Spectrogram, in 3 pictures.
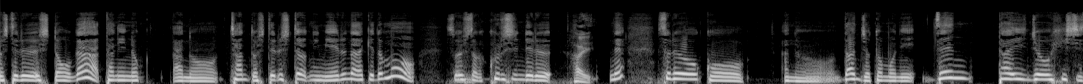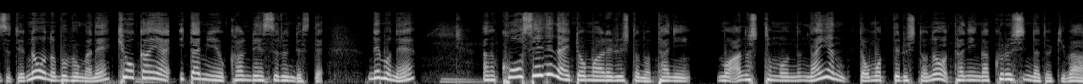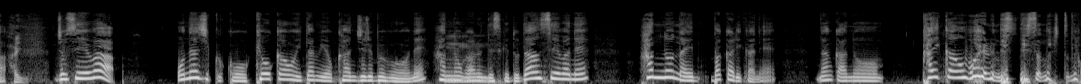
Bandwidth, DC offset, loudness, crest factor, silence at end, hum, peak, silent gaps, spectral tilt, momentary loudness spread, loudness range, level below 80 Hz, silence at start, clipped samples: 12.5 kHz; under 0.1%; -16 LUFS; 14 dB; 0 s; none; -2 dBFS; none; -6.5 dB/octave; 7 LU; 2 LU; -38 dBFS; 0 s; under 0.1%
